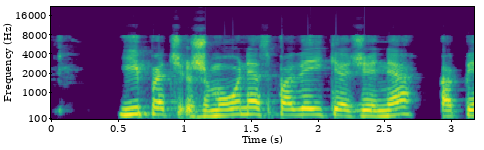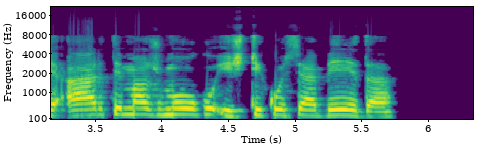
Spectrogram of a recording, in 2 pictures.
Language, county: Lithuanian, Šiauliai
